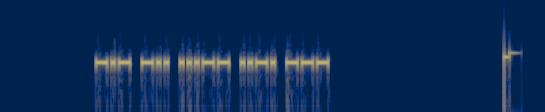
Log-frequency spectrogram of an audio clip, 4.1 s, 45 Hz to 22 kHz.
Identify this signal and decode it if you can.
Morse code, heard as a keyed tone, about 42 wpm, 700 Hz. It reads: KD3FO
